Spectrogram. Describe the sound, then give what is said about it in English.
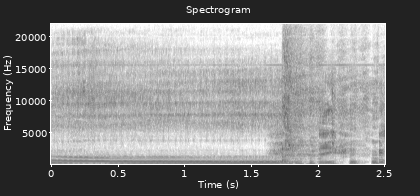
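A dog growls: a loud, low, sustained rumble that sinks slightly in pitch, then breaks into a few short, choppy snarls. No one speaks over it. “I know the dog just really does not like ….”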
